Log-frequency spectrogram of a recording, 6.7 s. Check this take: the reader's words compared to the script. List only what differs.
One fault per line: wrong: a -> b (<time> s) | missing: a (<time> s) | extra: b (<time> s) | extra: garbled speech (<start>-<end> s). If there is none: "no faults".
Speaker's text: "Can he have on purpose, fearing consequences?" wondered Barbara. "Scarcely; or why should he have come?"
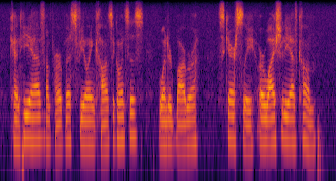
no faults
